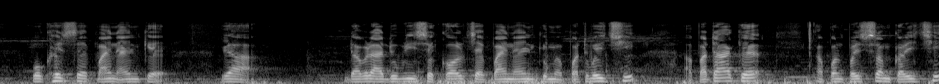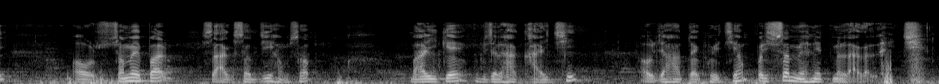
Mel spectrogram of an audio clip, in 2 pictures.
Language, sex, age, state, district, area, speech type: Maithili, male, 45-60, Bihar, Madhubani, rural, spontaneous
